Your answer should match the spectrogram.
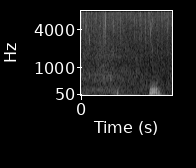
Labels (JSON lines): {"label": "biophony", "recorder": "SoundTrap 500"}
